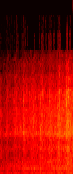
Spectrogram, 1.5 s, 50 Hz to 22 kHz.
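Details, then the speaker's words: 1968 GMC C1500 pickup, unlicensed since 1997, first start on a makeshift fuel tank feeding the pump: smooth, low, even idle with no misses or knocks. Not yet running perfectly and still warming up. "there you have it guys she fired she's running she ain't running perfect but we'll let her run for a little bit let her kind of get warmed up just a little"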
